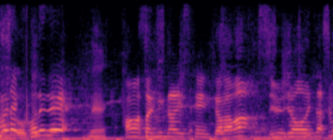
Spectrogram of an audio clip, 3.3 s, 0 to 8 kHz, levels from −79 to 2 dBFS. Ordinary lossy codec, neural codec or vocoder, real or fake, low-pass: none; codec, 16 kHz, 2 kbps, X-Codec, HuBERT features, trained on balanced general audio; fake; none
